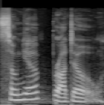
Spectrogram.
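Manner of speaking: pronounced in a French-sounding way. Introducing the podcast guest, saying her name with a French-sounding pronunciation. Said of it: "Kind of French".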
